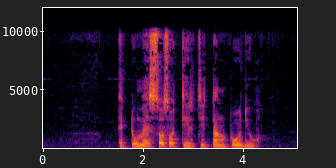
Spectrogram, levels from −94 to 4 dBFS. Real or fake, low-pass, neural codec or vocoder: real; 9.9 kHz; none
